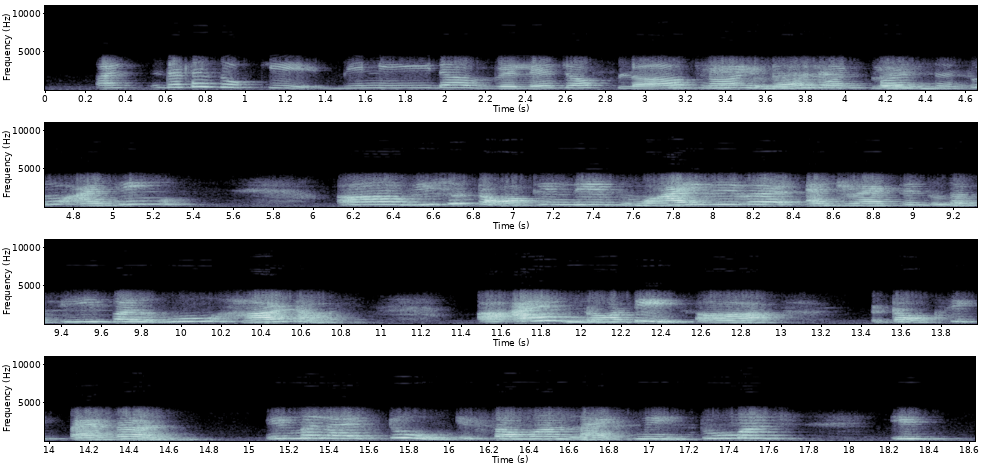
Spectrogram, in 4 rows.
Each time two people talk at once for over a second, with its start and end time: 3.3-4.7

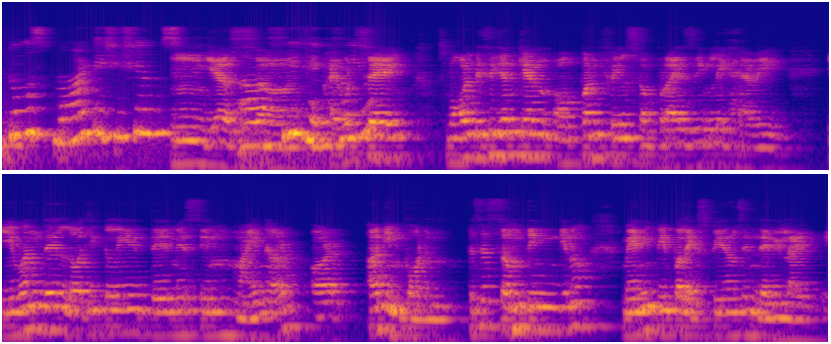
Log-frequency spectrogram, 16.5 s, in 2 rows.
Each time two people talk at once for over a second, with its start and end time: 2.3-3.7

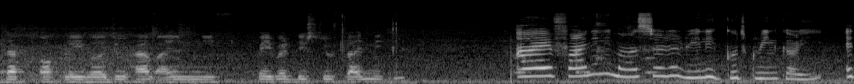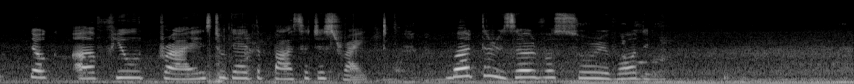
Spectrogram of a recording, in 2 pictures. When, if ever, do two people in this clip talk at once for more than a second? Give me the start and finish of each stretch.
none

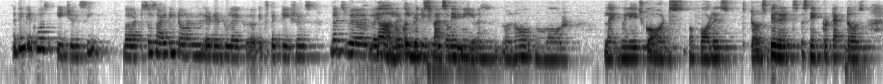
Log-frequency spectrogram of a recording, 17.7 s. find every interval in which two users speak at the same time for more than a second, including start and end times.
7.5-9.8

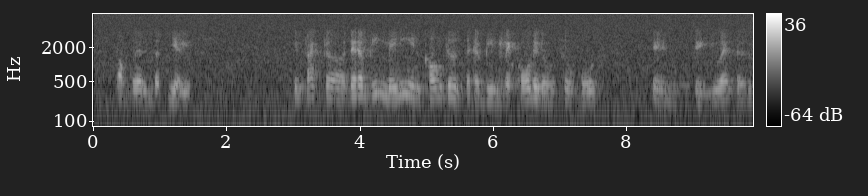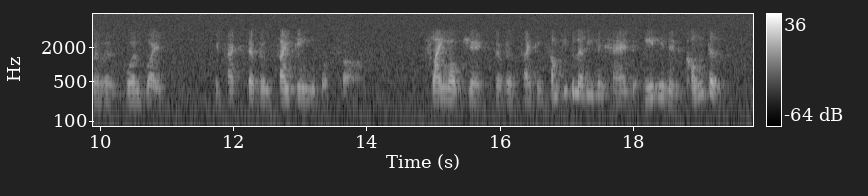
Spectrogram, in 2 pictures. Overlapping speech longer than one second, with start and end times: none

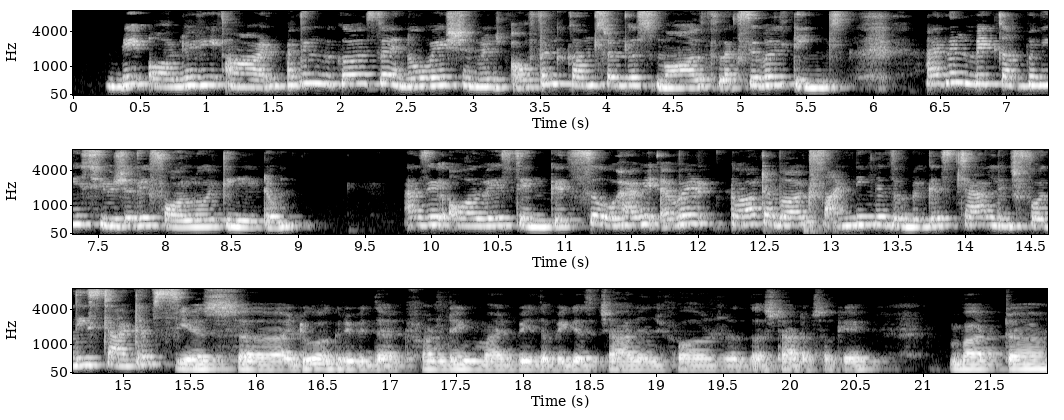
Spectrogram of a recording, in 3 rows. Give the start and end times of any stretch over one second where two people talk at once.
none

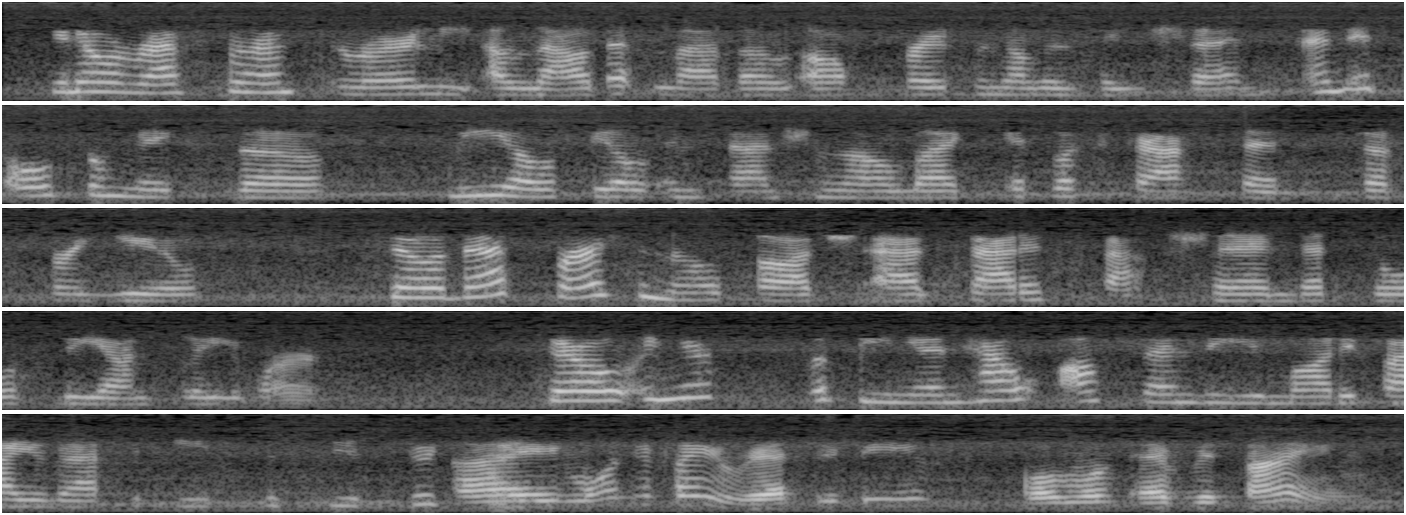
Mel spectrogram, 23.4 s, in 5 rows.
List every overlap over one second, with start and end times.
none

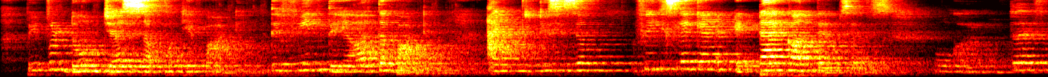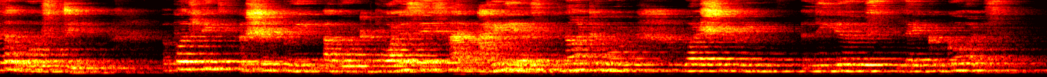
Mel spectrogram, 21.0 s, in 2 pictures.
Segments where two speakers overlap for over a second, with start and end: none

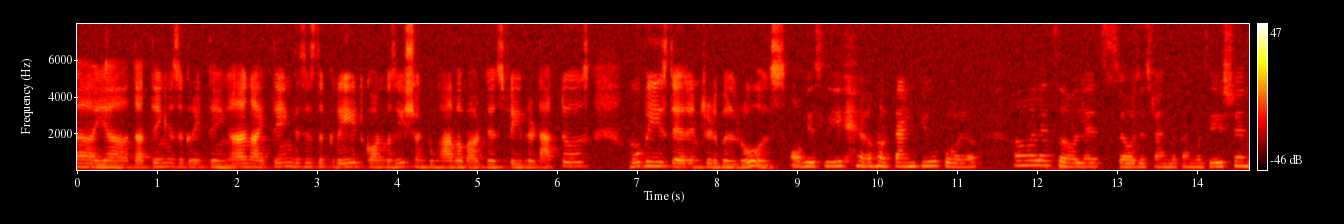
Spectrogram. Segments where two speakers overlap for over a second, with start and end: none

